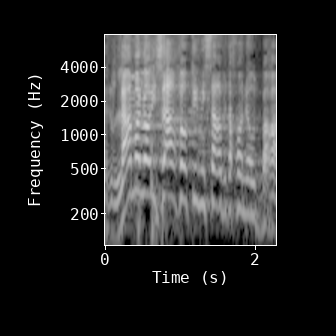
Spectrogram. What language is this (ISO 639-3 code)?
heb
